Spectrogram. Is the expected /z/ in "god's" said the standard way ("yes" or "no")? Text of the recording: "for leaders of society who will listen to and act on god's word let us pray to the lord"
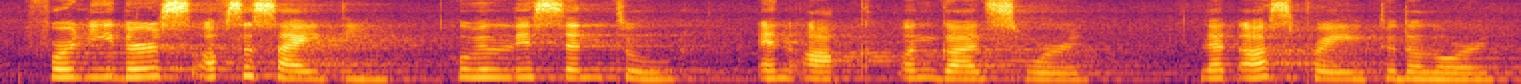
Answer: no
